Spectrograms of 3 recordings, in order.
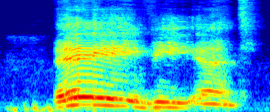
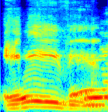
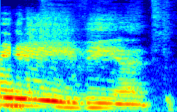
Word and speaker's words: Avient: Avient. All right. Ooh, avian. Avient. The accent on the V.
